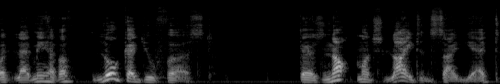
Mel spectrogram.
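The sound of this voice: Using a put-on character voice, a man of medium pitch rumbles at a moderate pace with lively intonation.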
